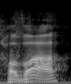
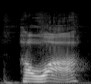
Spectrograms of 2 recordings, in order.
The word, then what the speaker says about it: Hawa: So going back, so you have this Hava, which now from the Jewish people themselves, all right, on their little site, prove that it should be pronounced Hawa.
